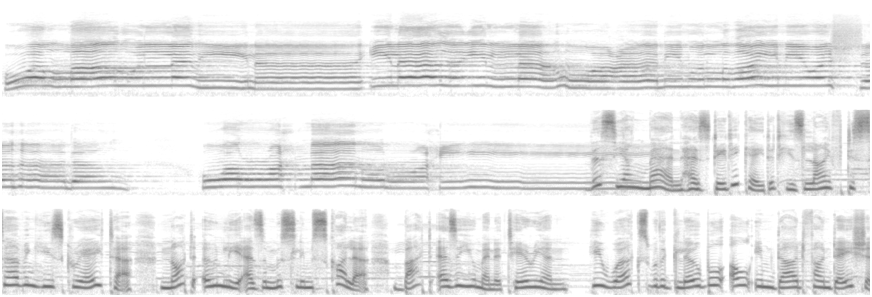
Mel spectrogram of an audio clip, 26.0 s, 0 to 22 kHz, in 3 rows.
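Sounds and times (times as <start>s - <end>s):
man reciting melodically: 14.5s - 15.2s, 16.6s - 22.6s.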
